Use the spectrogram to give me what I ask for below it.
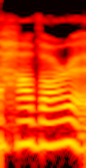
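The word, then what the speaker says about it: Haavara: I think you mean the Havara agreement. It sounds like Havana, but it's spelled H A V A R A.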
